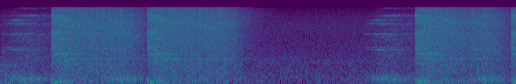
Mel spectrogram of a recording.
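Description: Crackling magical blasts burst loudly, again and again.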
